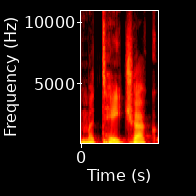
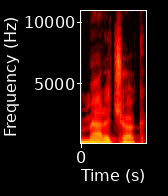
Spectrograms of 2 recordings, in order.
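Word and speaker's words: Mateychuk: Is it Matejchuk or Matichuk? I'm pretty sure it's Matejchuk. Is it? And sure. I know I was looking at the pronouncer, but I know some like Matichuks from around here. Oh, really? It's like, it's the spelling's the same, but they don't hit the Tay very hard.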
